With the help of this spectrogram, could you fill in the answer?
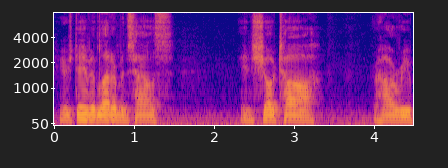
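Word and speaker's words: Choteau: with this guy Flint here's to Roger who helps me pronounce the name of that town in Montana as Shoto thank you Roger here's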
